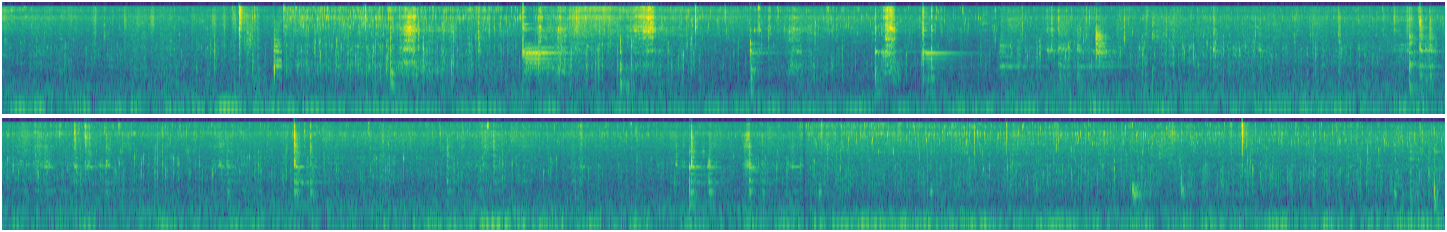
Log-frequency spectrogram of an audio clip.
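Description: Food sizzling and frying in a hot pan while being stirred, with the utensil clicking and scraping against the pan.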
